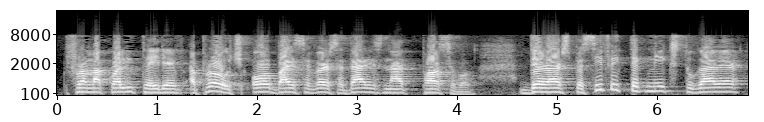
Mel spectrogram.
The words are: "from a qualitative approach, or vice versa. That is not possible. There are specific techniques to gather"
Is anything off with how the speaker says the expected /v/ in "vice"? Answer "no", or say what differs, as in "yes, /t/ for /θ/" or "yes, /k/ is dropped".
yes, /b/ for /v/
